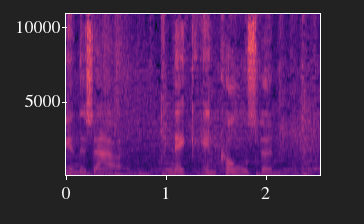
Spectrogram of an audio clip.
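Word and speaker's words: Colne: this hour Nick in Colon which is not really how it looks but colon is how it's said if a lord paid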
